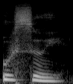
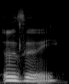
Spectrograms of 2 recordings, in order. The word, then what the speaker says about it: Usui: If you're struggling to remember this, think of sushi. You say, I'd love to eat sushi, not I'd love to eat sushi, right? So it's the same. It's the same for usui, not uzui.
